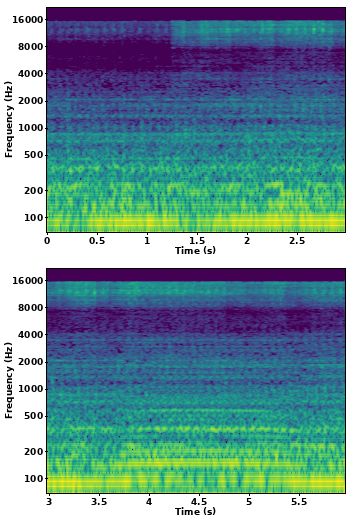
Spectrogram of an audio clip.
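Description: A heavy excavator engine runs steadily while the machine drives and swings its boom, a continuous loud, rumbling drone with constant mechanical whir throughout, no voices.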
